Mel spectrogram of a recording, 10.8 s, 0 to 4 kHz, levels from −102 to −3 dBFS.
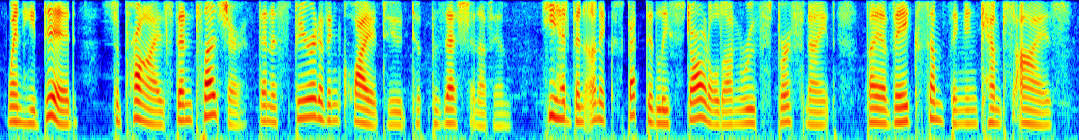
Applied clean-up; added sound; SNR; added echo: neural separator model SepFormer WHAM!.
